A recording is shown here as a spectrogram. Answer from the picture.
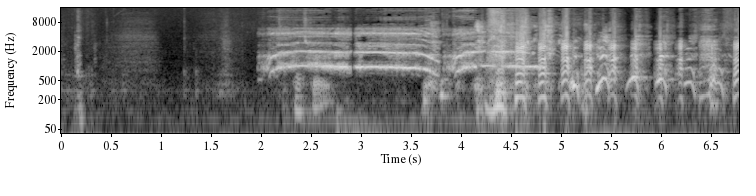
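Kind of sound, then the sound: screaming goat novelty toy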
